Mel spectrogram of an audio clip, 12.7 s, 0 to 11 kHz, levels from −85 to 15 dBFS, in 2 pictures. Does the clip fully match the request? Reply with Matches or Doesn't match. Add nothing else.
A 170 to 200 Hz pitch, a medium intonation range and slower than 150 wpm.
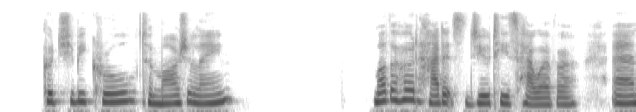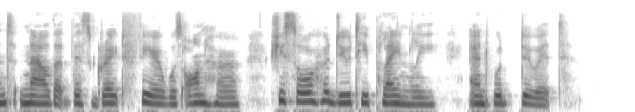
Matches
